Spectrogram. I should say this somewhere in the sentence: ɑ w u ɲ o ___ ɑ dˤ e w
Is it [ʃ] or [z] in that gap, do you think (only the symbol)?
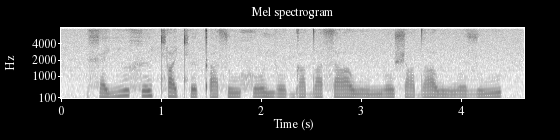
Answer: ʃ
